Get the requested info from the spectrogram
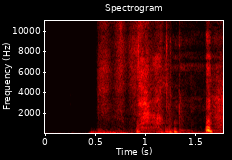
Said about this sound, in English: Now, what's better, me yawning or him doing that?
